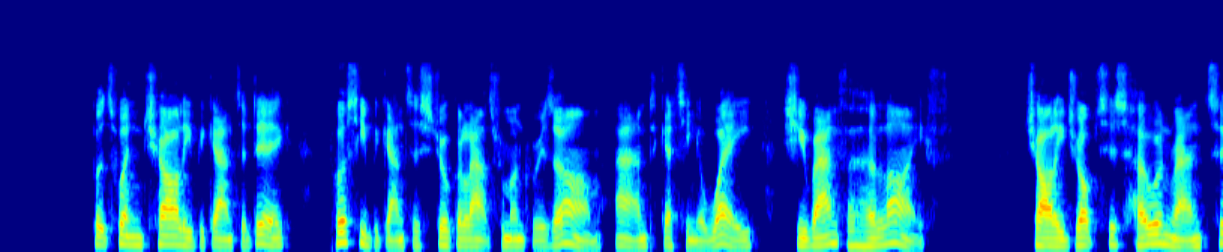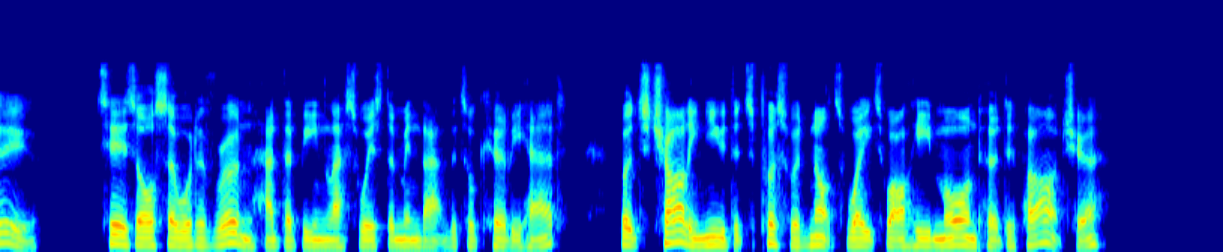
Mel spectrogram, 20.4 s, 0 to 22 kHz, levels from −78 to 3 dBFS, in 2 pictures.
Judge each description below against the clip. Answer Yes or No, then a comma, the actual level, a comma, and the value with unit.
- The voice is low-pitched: Yes, low, 115 Hz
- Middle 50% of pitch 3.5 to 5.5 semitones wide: No, average, 2.9 semitones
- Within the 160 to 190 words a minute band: Yes, average, 170 wpm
